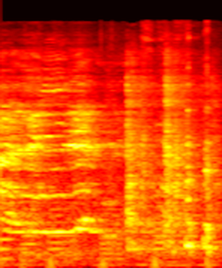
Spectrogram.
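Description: A young child laughs loudly.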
